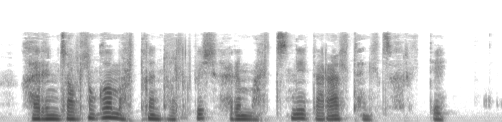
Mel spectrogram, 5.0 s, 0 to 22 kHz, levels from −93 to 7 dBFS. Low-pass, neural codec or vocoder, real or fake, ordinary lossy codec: 7.2 kHz; none; real; MP3, 64 kbps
